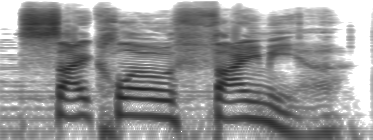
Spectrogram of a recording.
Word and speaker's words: cyclothymia: It's pronounced cyclothymia.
